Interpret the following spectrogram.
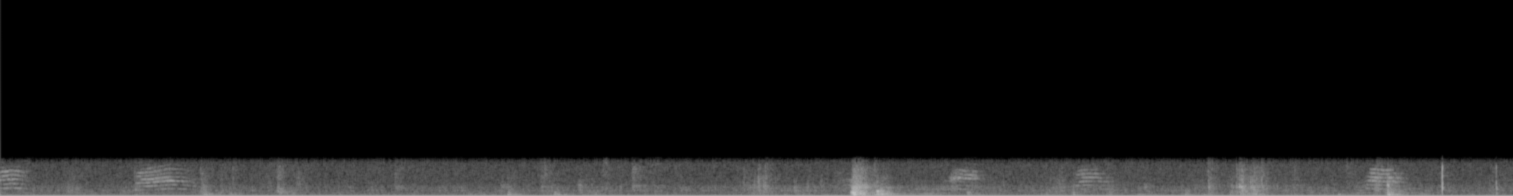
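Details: A Scottish Fold kitten meows in short, wavering calls scattered through the recording, with sharp knocks and a steady low hum beneath.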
